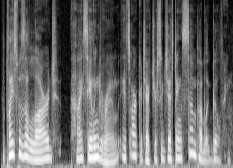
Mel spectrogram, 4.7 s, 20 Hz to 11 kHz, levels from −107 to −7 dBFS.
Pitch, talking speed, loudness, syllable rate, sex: 150 Hz, 180 wpm, -17 LUFS, 6.2 syllables/s, male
